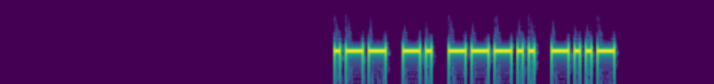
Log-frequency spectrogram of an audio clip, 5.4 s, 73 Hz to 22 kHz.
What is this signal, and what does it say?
Morse code, heard as a keyed tone, about 28 wpm, 700 Hz. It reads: WN8X
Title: USA Call Signs - 4 Characters - Repeated 3x - 28wpm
